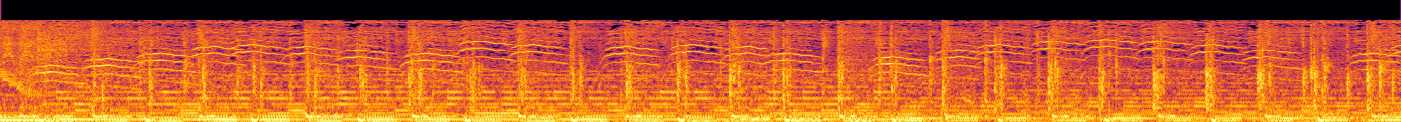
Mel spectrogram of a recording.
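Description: A loud, busy song version from the internet with a steady beat and bass, its melody sung in repeated cat meows that rise and fall throughout, with no talking.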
